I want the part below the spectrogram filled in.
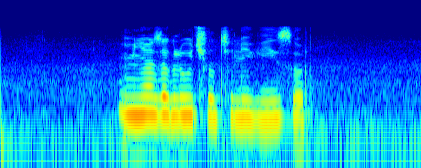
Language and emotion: Russian, sad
